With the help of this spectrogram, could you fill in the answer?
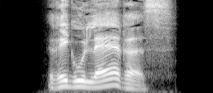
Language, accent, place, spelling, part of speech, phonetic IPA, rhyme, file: German, Germany, Berlin, reguläres, adjective, [ʁeɡuˈlɛːʁəs], -ɛːʁəs, De-reguläres.ogg
- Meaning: strong/mixed nominative/accusative neuter singular of regulär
